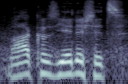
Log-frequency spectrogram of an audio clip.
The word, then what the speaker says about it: Markus Jelleschitz: Please pronounce your name. Markus Jelleschitz.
